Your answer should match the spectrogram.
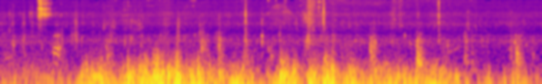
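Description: Wind buffeting the microphone in uneven gusts, a low rumble that swells and fades, with a few short words and small clicks over it.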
